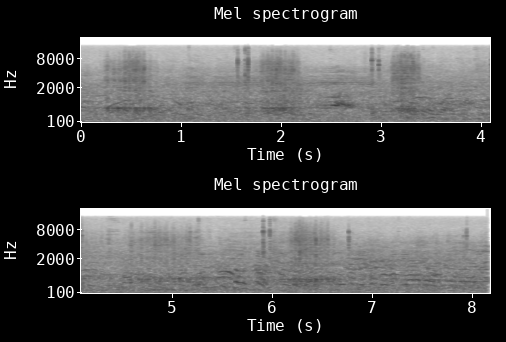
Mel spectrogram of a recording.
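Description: Chainsaw chain being pulled along its bar by hand, the metal links giving a short rattling scrape every second or two, over faint voices in the background.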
